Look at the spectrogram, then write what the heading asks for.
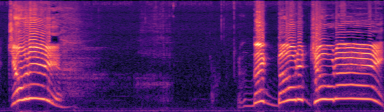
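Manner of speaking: high, loud sing-song call across the room. Real, not acted. Calling out to Jody across the house, loud sing-song call. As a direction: belt her name out, stretched slow.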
